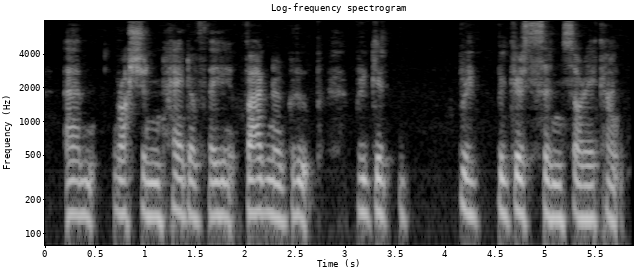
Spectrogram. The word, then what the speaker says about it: Wagner: just kept hearing them thank you for pronouncing the in the true Germanic form Wagner um so I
